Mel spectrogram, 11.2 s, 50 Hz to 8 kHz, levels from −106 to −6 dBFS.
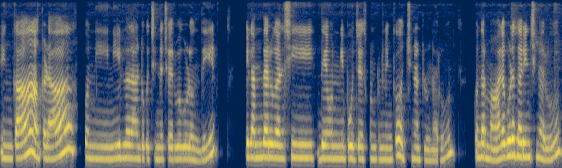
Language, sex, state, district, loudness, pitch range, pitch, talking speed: Telugu, female, Telangana, Karimnagar, -19 LUFS, 210-250 Hz, 225 Hz, 110 wpm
